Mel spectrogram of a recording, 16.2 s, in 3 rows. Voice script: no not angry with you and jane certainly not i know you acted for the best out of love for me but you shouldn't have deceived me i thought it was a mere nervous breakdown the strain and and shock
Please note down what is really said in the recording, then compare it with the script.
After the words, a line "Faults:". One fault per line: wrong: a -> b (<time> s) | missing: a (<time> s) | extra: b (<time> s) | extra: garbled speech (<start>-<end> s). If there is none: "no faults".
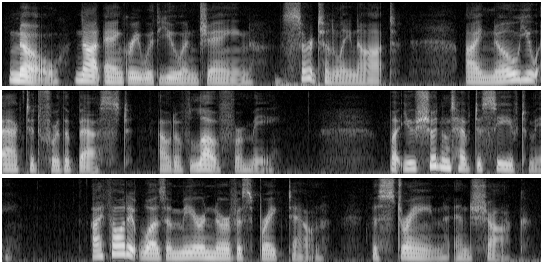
no not angry with you and jane certainly not i know you acted for the best out of love for me but you shouldn't have deceived me i thought it was a mere nervous breakdown the strain and shock
Faults:
missing: and (15.5 s)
